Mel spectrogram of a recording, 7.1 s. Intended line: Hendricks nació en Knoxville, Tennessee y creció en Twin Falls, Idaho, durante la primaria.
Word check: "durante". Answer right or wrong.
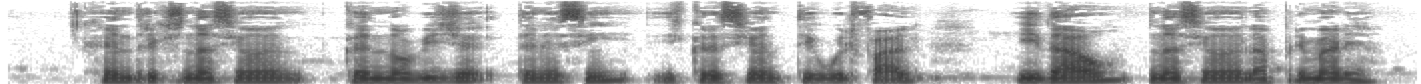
wrong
